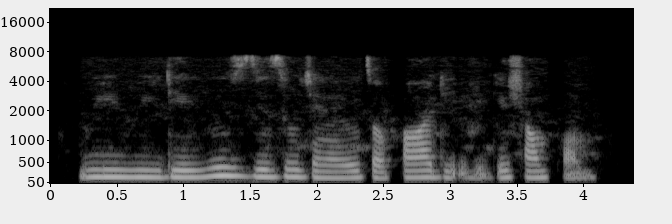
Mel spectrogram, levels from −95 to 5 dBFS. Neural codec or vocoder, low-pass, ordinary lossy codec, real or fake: none; 7.2 kHz; none; real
